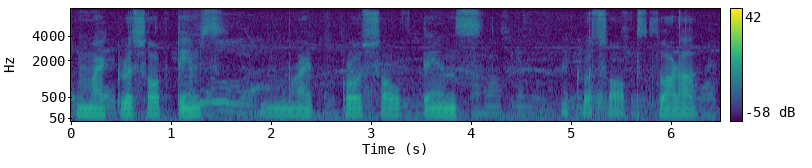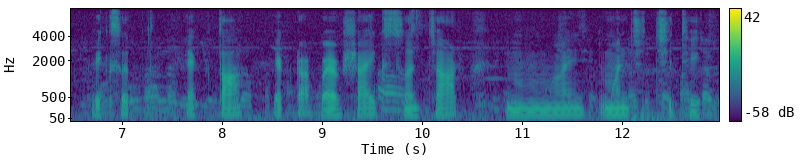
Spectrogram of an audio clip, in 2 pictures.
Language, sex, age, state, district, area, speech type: Maithili, male, 18-30, Bihar, Araria, rural, read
